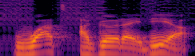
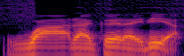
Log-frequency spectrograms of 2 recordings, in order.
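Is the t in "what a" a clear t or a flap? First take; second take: clear t; flap. First: The t in "what a" is a clear t. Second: The t in "what a" is a soft flap.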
